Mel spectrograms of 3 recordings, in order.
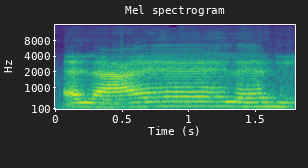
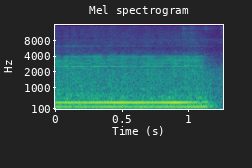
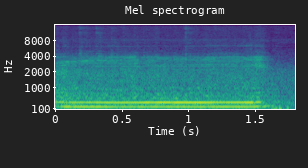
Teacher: نقف على المد العارض للسكون بحركتين أو 4 أو 6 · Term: مد عارض للسكون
